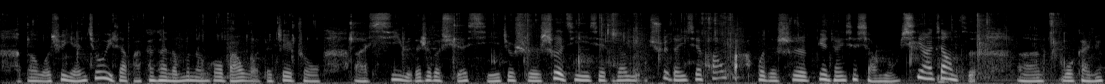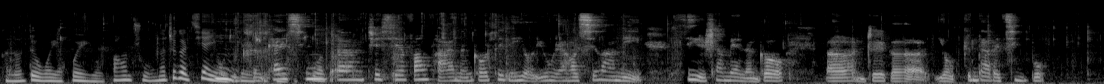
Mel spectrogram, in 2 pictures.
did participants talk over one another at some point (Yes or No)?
Yes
